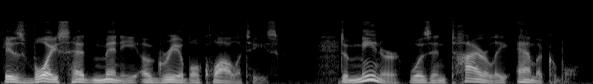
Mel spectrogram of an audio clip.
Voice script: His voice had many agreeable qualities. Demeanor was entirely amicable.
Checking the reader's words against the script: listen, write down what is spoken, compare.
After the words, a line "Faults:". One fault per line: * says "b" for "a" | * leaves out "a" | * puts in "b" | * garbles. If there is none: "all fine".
His voice had many agreeable qualities. Demeanor was entirely amicable.
Faults:
all fine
